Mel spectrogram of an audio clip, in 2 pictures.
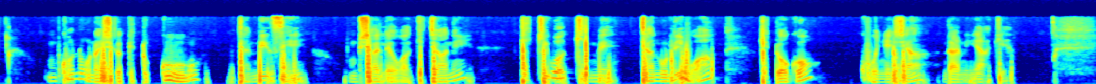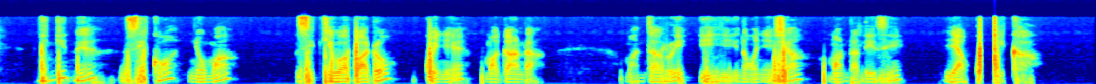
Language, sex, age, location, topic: Swahili, male, 18-24, Mombasa, agriculture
